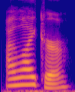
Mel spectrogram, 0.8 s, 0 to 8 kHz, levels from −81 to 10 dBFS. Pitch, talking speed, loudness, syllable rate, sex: 200 Hz, 240 wpm, -13 LUFS, 4.7 syllables/s, female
